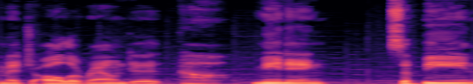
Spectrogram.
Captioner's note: gasp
